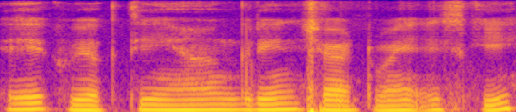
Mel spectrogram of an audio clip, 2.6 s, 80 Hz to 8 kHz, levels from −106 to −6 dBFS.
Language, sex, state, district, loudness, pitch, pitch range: Hindi, male, Himachal Pradesh, Shimla, -17 LUFS, 140 Hz, 135-145 Hz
